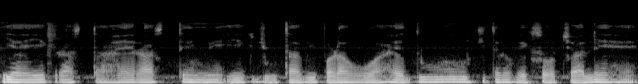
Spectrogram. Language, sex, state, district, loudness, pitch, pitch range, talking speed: Hindi, male, Uttar Pradesh, Lalitpur, -17 LUFS, 105 Hz, 100-110 Hz, 170 wpm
